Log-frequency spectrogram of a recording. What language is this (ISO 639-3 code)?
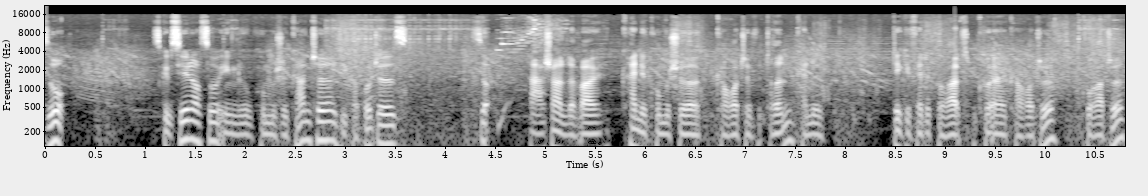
deu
